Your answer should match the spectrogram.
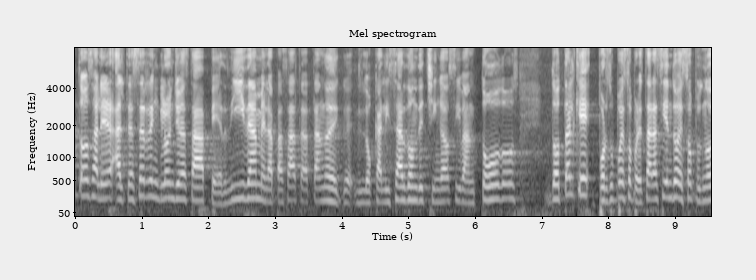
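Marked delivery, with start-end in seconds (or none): none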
